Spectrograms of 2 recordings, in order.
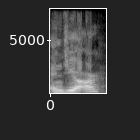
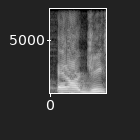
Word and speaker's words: NRG: figured I'd go with the whole kit with ngrr or NRG sorry I keep I keep messing up the the pronunciation so this is the Hub right here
